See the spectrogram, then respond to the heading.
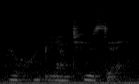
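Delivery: unvoiced, hushed whisper.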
